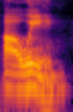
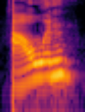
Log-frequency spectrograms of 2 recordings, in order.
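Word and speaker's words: haüyne: And regarding the pronunciation of alwine, alwyn is another way that you will, or maybe could hear outside of me, it pronounced.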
